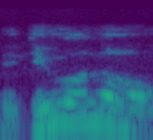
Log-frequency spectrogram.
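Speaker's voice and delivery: small, put-on Japanese accent. Retelling a friend's bit that cracked everyone up: imitating Mike's Japanese accent. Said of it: "Japanese accent where he's like".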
